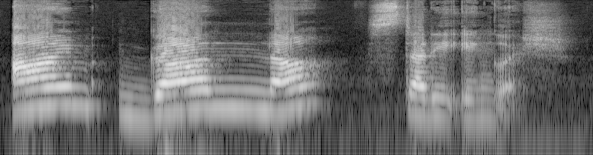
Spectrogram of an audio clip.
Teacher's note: That word to simply becomes a.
